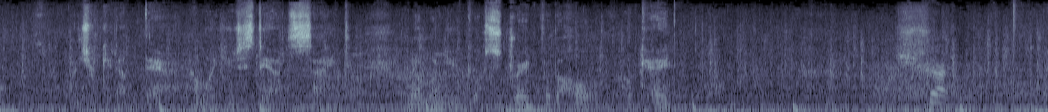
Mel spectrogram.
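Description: A young man speaks quietly and urgently, close by.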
